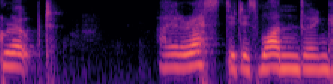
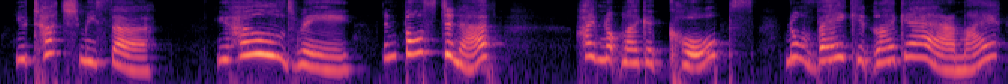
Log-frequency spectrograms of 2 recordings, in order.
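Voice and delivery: put-on higher, louder, animated young woman; eager reassurance; 6 semitones higher, 6 dB louder than usual. A narrator's reading. Jane proving to her master she is real, eagerly. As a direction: convince him with lively insistence.

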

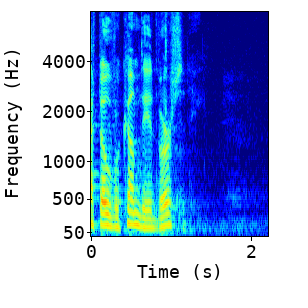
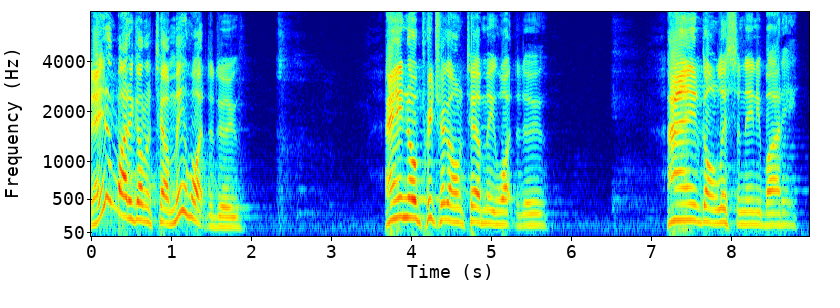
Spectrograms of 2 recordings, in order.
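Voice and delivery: defiant; 3 semitones higher, 5 dB louder than usual. Retold or imitated. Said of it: "You say".

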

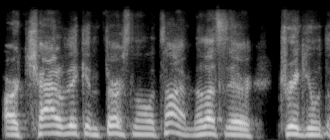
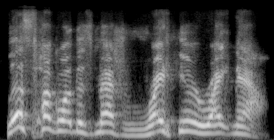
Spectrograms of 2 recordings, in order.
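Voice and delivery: higher, louder hype announcer; wrestling promo voice; 5 semitones higher, 4 dB louder than usual. Acted. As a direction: sell the match like a wrestling promo. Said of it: "a sports presentation of things".

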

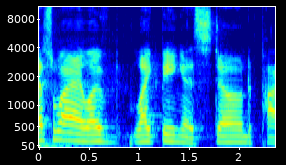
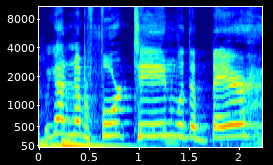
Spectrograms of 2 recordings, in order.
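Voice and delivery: high, sing-song order call; coworker calling orders; 10 semitones higher, 4 dB louder than usual. Retold or imitated. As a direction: call the order out like a sandwich shop worker. Brennan calling orders at work.

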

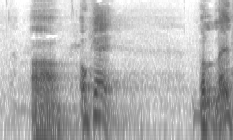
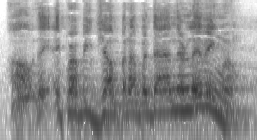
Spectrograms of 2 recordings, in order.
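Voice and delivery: higher, fast and eager; excited; 7 semitones higher, 4 dB louder, faster than usual. Acted. Picturing fans on the telly, fast high excited. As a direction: pick up speed with excitement.

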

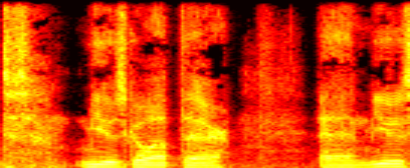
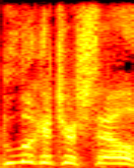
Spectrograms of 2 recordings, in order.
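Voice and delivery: mock shout. Mock harsh rehab confrontation.

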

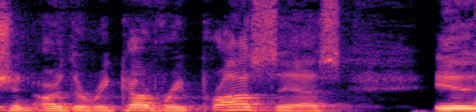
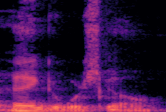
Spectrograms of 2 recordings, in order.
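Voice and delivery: soft echo; 5 semitones lower, 11 dB quieter than usual. Acted. Preacher echoing his point to the congregation, softly. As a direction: quietly repeat it, much softer.

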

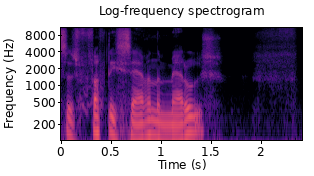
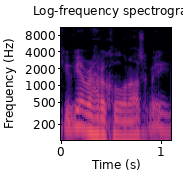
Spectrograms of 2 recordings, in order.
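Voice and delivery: fast taunt; 6 semitones higher, much faster than usual. Retold or imitated. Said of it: "I was like".

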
